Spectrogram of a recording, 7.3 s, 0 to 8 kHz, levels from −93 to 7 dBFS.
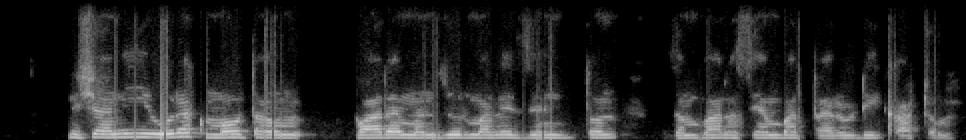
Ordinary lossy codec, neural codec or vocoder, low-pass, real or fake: Opus, 16 kbps; none; 7.2 kHz; real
